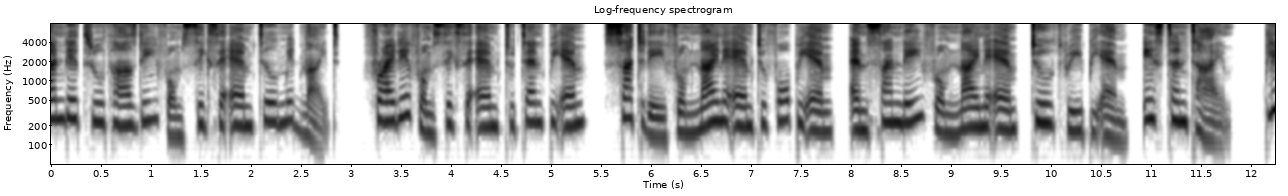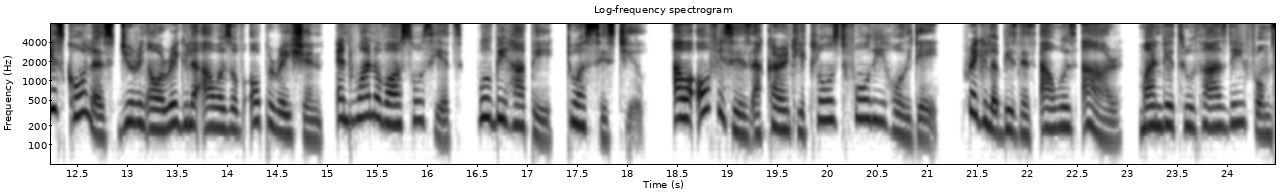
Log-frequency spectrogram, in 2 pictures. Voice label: female swahili english with african accent ivr; devine voices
